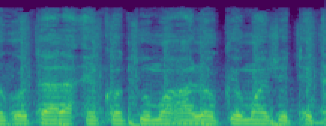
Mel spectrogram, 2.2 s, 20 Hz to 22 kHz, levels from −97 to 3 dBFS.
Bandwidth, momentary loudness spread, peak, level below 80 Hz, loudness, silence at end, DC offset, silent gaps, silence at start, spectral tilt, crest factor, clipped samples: 17 kHz; 2 LU; -6 dBFS; -40 dBFS; -22 LUFS; 0 s; under 0.1%; none; 0 s; -6.5 dB/octave; 14 dB; under 0.1%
